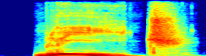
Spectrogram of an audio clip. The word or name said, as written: bleach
